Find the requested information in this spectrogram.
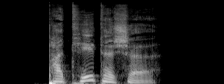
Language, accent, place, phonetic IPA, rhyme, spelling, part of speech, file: German, Germany, Berlin, [paˈteːtɪʃə], -eːtɪʃə, pathetische, adjective, De-pathetische.ogg
- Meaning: inflection of pathetisch: 1. strong/mixed nominative/accusative feminine singular 2. strong nominative/accusative plural 3. weak nominative all-gender singular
